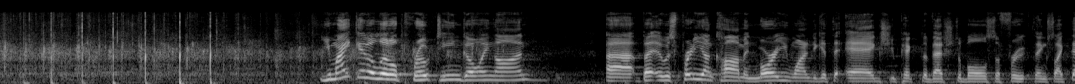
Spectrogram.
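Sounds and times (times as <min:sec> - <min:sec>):
scattered applause: 0:00.0 - 0:04.0
speech: 0:03.2 - 0:05.4, 0:06.1 - 0:10.7.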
